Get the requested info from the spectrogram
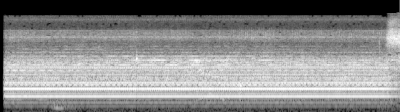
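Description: A steady musical drone: one pitched note with many overtones, held without a break or change of pitch.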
